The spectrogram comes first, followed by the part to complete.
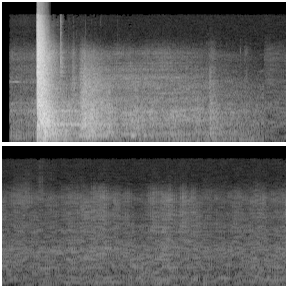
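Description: A sutli bomb (a string-wrapped Indian firecracker) exploding inside a Royal Enfield Bullet's chrome exhaust silencer: one very loud bang about half a second in, echoing and dying away over about three seconds.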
